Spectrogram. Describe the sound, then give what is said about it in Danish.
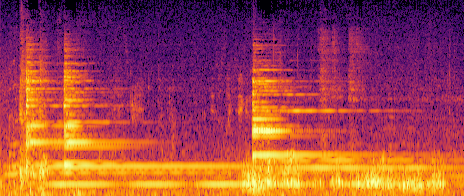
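Church bells, rung by hand by pulling ropes rather than electrically, ring out in a few strong, uneven strikes, each leaving a long humming resonance; a second burst of clanging follows after a pause, fading slowly with faint murmuring underneath. “Så de havde simpelthen, jeg gætter på, at de havde vagtplan med, hvem der skulle hen og hive i snorene, fordi der er klokker til at ringe.”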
